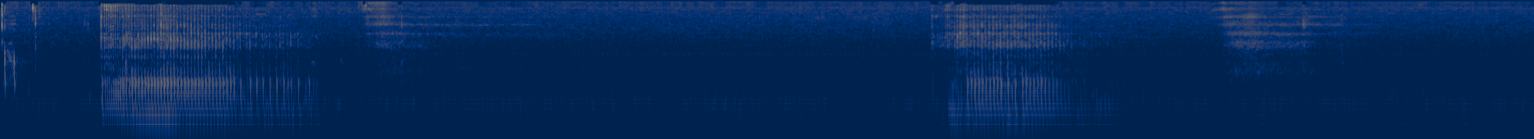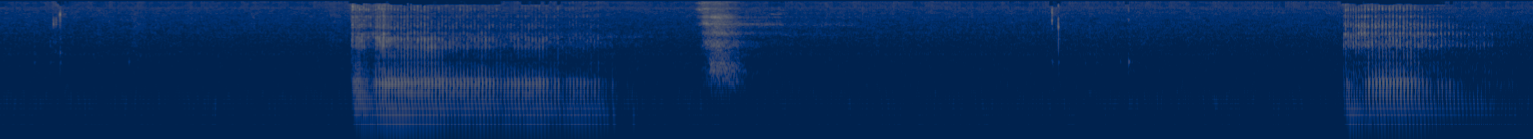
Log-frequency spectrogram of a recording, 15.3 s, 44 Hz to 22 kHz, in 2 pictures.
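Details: Deep, rattling snores from Buhiko, a pied French Bulldog girl born in January 2022, sleeping indoors; each harsh rumbling breath lasts about a second and returns roughly every four to five seconds, sometimes trailed by a softer snort, over quiet room hum.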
